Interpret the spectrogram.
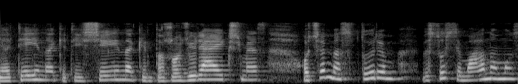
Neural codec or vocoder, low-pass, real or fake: none; 7.2 kHz; real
